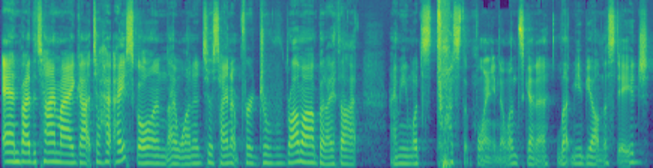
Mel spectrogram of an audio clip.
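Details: Performer who stutters, with audible part-word repetitions; stuttering.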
